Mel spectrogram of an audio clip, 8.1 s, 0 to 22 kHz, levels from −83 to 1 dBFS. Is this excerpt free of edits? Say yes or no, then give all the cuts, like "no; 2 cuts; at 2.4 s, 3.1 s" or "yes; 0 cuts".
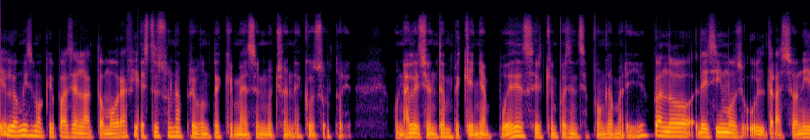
no; 2 cuts; at 1.4 s, 6.5 s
